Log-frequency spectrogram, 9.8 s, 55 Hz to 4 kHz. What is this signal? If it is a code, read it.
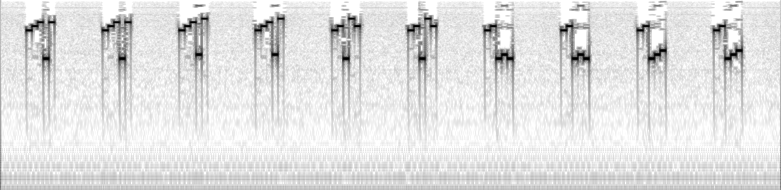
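Five-tone selective call (ZVEI), heard as quick runs of five tones, tones of about 70 ms. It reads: 89010 89010 89022 89022 89119 89119 89121 89121 89123 89123
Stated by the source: ZVEI five-tone call received on SDR.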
